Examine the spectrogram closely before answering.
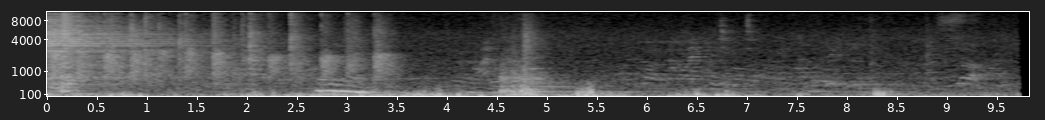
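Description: An upright bass is plucked in a walking line.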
